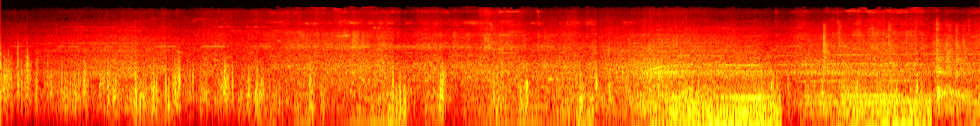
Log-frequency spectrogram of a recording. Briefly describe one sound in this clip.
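Rocks and soil rumble and clatter as a dump truck tips its load.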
